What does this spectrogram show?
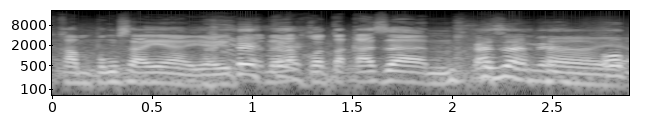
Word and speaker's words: Kazan: Kazan itu kalau Bapak lihat itu hurufnya K A 3 A H B. Kelihatan enggak di situ? K A 3 A H B tulisannya gitu. Itu bacanya kazan. Kazan ya.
